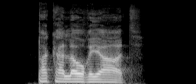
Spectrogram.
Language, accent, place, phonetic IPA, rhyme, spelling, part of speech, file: German, Germany, Berlin, [bakalaʊ̯ʁeˈaːt], -aːt, Bakkalaureat, noun, De-Bakkalaureat.ogg
- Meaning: 1. lowest academical degree of universities and colleges; baccalaureate (Austria, United Kingdom, North America) 2. Final exams taken at the end of the secondary education in France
